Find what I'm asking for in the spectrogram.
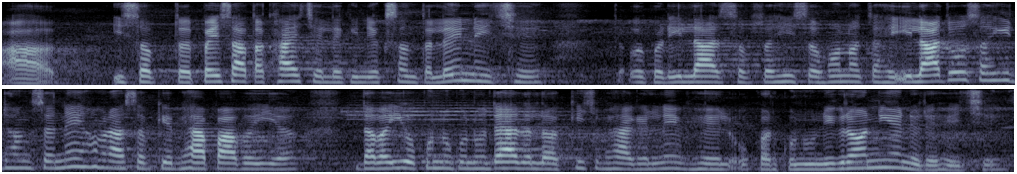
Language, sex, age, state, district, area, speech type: Maithili, female, 60+, Bihar, Supaul, rural, spontaneous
